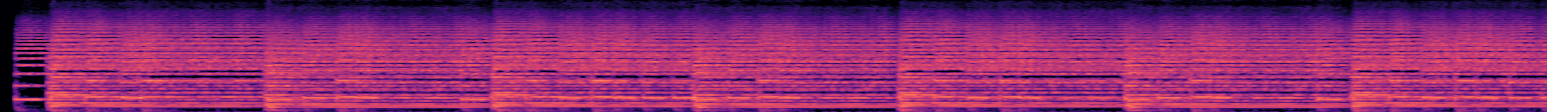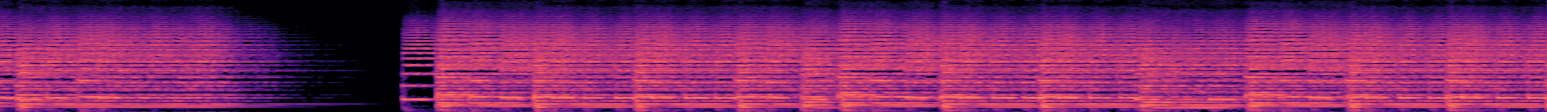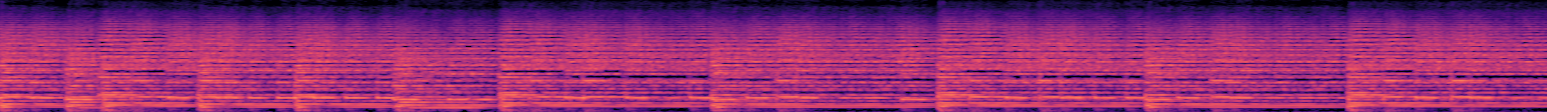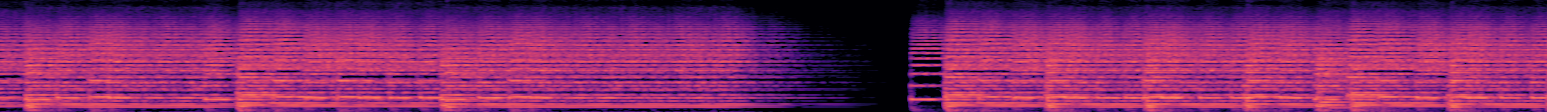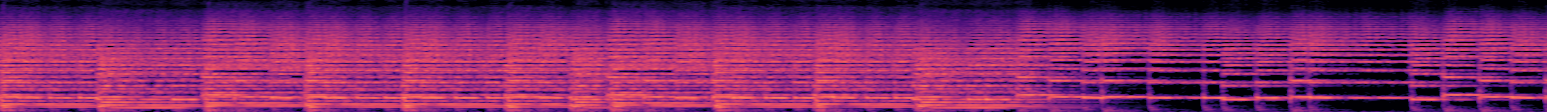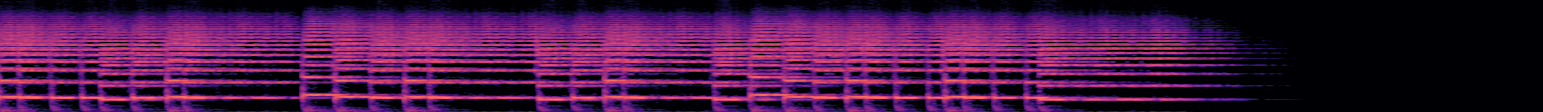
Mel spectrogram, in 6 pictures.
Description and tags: two worlds away
This is a love song i made for my Girl Friend a few months back, i also have a worded version, but i will only be uploading the instrumental. This song was composed entirely by me, and played entirely by me.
